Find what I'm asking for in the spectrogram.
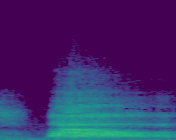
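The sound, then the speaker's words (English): One deep, deliberately exaggerated breath in starts after a quiet moment. A loud, airy rush of inhaled air holds for about a second, then eases slightly toward the end. “That means to begin to breathe in, if you have to exaggerate it”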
